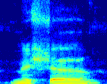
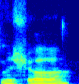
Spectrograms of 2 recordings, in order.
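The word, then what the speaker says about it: Michaux: Owned by an elderly and longtime nationalist, Louis Mich, sometimes pronounced Michaud.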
